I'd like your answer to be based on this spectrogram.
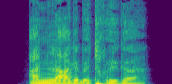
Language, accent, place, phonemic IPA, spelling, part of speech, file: German, Germany, Berlin, /ˈanlaːɡə.bəˌtʁyːɡɐ/, Anlagebetrüger, noun, De-Anlagebetrüger.ogg
- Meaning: investment fraud, investment trickster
